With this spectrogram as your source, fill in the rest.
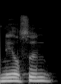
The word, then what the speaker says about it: Nilson: Yeah, it's Nilson because the letter I is pronounced E in Spanish.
